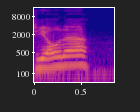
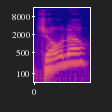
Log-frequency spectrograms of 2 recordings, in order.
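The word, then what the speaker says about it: Juna: you think I am it's Yona not Jonah wait wasn't this spelled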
